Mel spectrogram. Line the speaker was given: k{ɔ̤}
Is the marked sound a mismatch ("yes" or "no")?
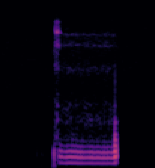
no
